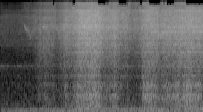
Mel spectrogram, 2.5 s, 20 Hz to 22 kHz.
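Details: 2003 Honda Element with a tube in cylinder number two and the tailpipe plugged; trapped pressure escapes as a loud steady hiss, air blowing through past a burnt exhaust valve; heavy blow-by was seen at the valve cover.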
